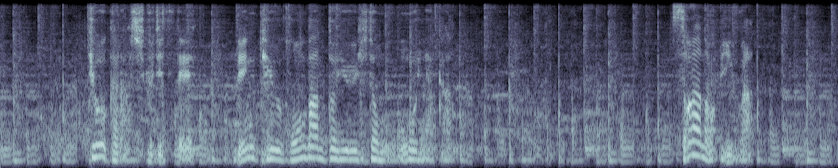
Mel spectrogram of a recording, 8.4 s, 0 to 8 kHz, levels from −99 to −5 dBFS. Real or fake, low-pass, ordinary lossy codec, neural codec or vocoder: fake; 7.2 kHz; none; vocoder, 22.05 kHz, 80 mel bands, HiFi-GAN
